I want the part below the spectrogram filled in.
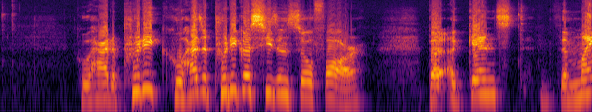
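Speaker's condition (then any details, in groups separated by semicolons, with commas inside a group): No condition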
